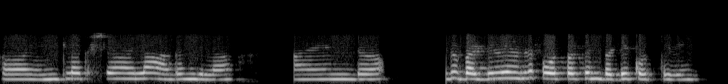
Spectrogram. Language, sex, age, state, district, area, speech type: Kannada, female, 18-30, Karnataka, Bidar, urban, conversation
